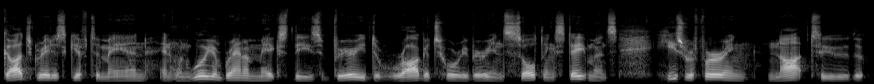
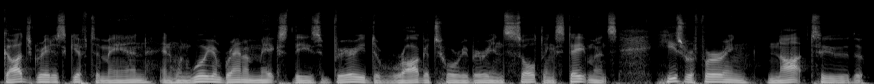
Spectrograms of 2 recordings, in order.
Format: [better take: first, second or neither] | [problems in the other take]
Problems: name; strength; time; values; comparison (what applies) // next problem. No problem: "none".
second | thin; very; fading below 400 Hz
